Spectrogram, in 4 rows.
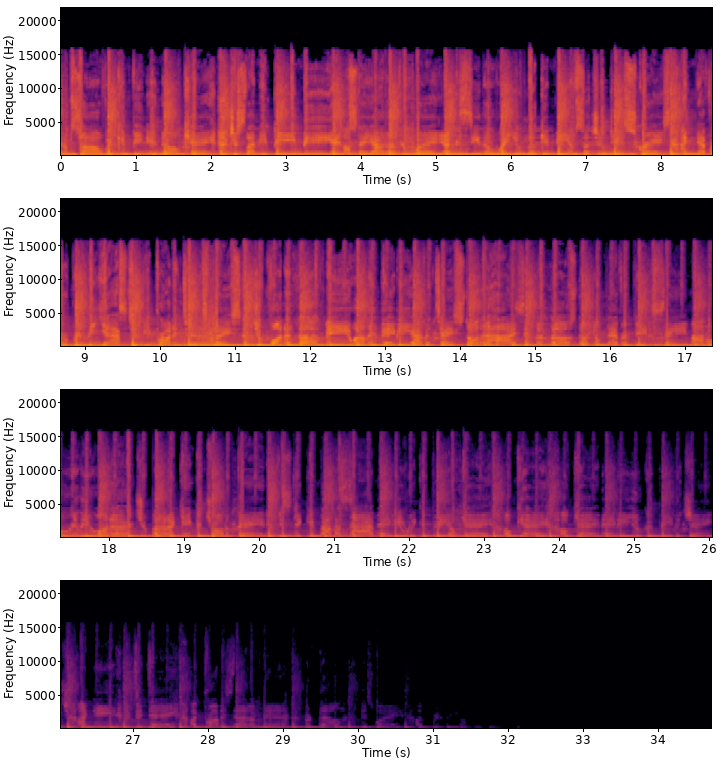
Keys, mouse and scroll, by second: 0.0-2.4 typing, 5.2 alt+space, 5.3 alt+click, 5.8 ctrl+click, 6.3 alt+click, 6.9 ctrl+space, 7.0 ctrl+click, 18.1 alt+click, 19.7 double click, 20.3-23.3 typing, 24.8-26.1 typing, 27.9-28.8 typing, 30.6 alt+space, 30.7 alt+click, 31.0 alt+double click, 31.1 alt+space, 31.5 ctrl+click.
